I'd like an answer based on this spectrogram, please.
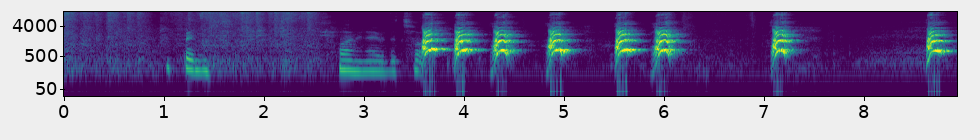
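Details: Cockapoo mother barking during feeding time for her litter of puppies on day 49, born 5 August 2016. Muffled rustling and a few soft whines first, then a run of seven loud, sharp barks spaced about half a second to a second apart.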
